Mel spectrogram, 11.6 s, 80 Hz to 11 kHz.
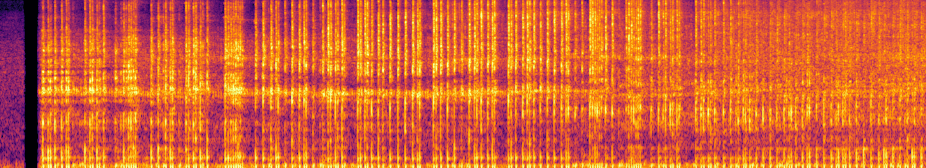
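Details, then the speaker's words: Toyota billet 3TC drag car at its first start-up on a 16-volt battery, fuel pump and ignition on. Loud, lumpy idle picks up cleanly on sharp throttle blips and settles back evenly. The engine fires and runs healthy and sounds good, though the owner thinks it probably needs more gas. "so damn it sounds good what do you think you like it yeah it sounds really good right"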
